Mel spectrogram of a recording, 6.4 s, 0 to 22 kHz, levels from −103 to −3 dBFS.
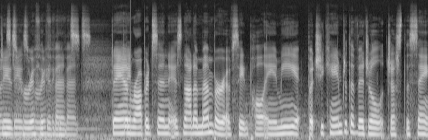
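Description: From the very start until about 1.96 s there's a doubled audio track: a second copy trails roughly 150 ms behind, a few dB quieter, dry and full-band, then cuts off abruptly. Likely a second, slower capture path getting mixed in.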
